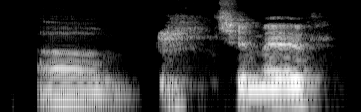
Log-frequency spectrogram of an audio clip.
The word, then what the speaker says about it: Chimaev: Chimaev.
